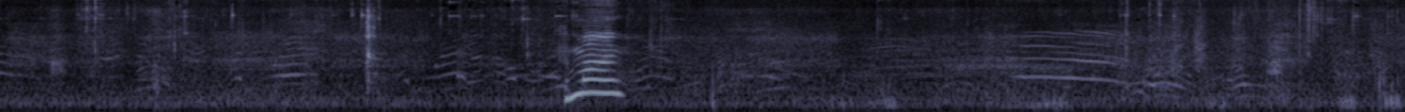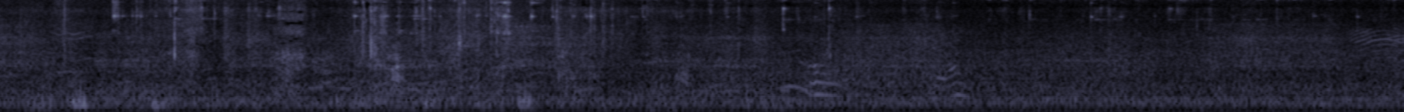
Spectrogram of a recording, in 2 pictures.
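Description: Dogs' paws thud and crunch through deep snow as they run.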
